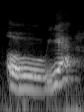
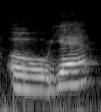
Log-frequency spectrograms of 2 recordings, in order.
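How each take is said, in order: Both takes have the same delivery.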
